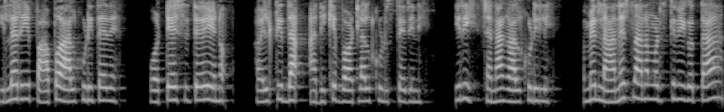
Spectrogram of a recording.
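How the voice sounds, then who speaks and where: Very high-pitched, fast-talking young mother in a cartoon, as a woman voices her. She is doting and fussy, and she chatters on about her new baby. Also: little pitch movement, a bit bright. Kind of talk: animated cartoon voice acting.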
